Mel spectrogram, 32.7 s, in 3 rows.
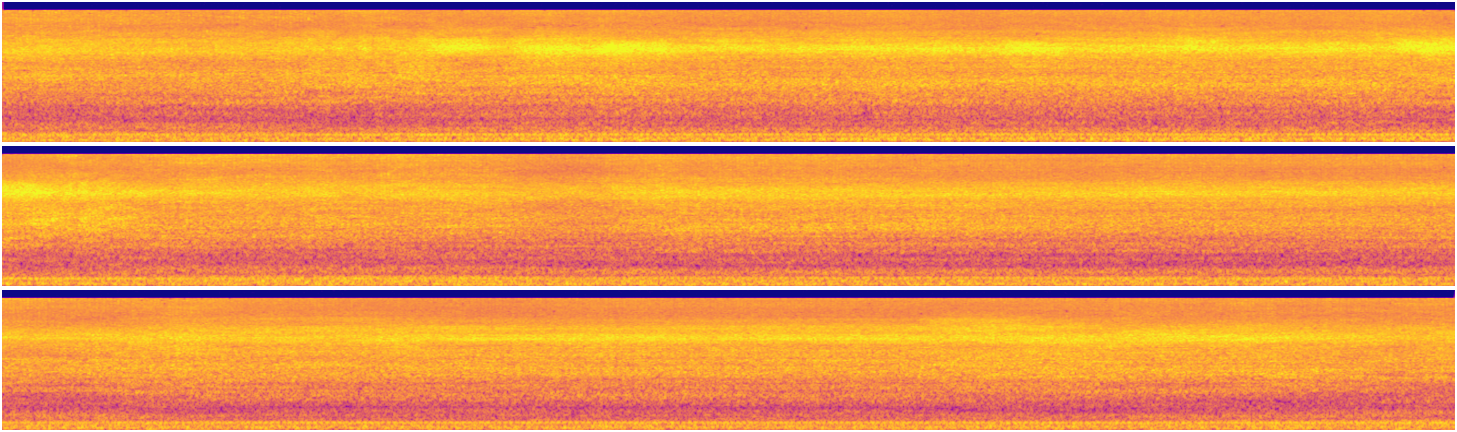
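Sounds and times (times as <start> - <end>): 
Piper PA34 engines droning during landing in Port-au-Prince Haiti: 0.0 - 32.6.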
